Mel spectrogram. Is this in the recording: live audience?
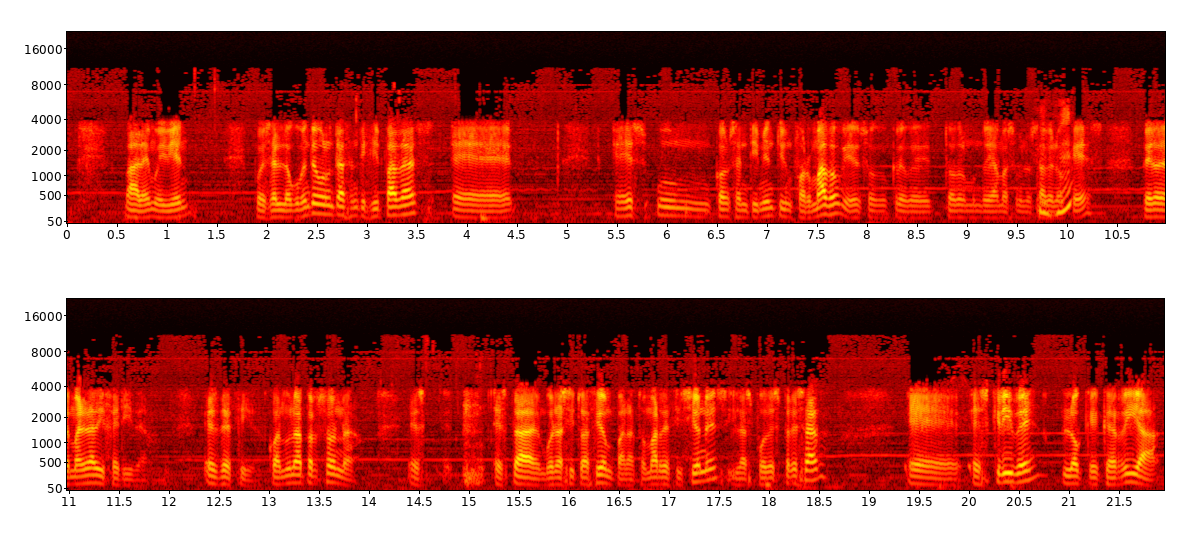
no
